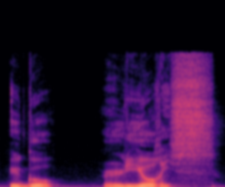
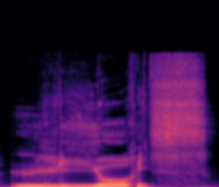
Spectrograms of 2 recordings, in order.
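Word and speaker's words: Lloris: we will simply say you go lioris you noticed that leoris have a Double L at the end so you have to pronounce it leoris did you know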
